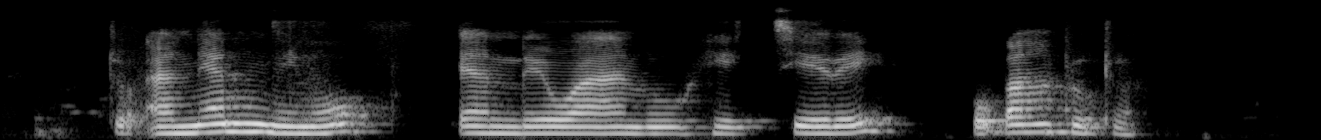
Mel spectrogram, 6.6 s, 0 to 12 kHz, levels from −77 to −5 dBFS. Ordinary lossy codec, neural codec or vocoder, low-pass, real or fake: Opus, 24 kbps; codec, 16 kHz, 1 kbps, X-Codec, HuBERT features, trained on balanced general audio; 7.2 kHz; fake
